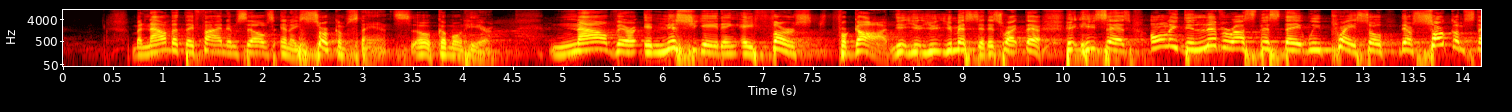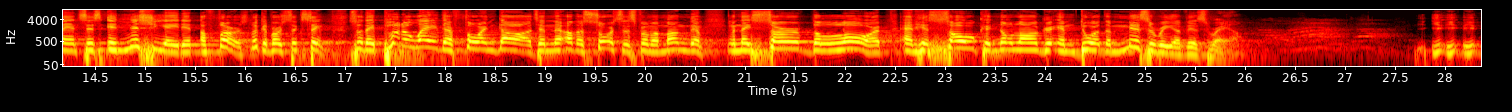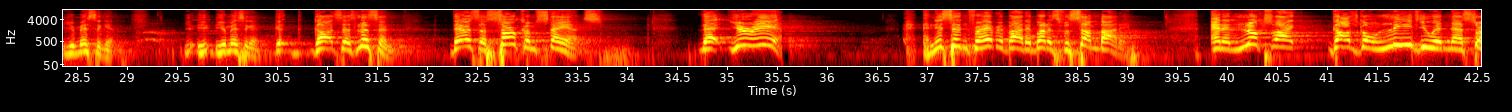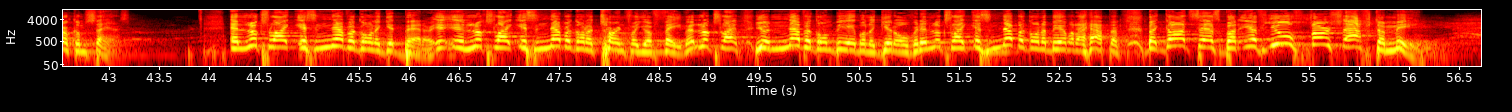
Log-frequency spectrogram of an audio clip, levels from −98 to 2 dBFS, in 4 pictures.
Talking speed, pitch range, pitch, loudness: 180 wpm, 190-265 Hz, 225 Hz, -26 LUFS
